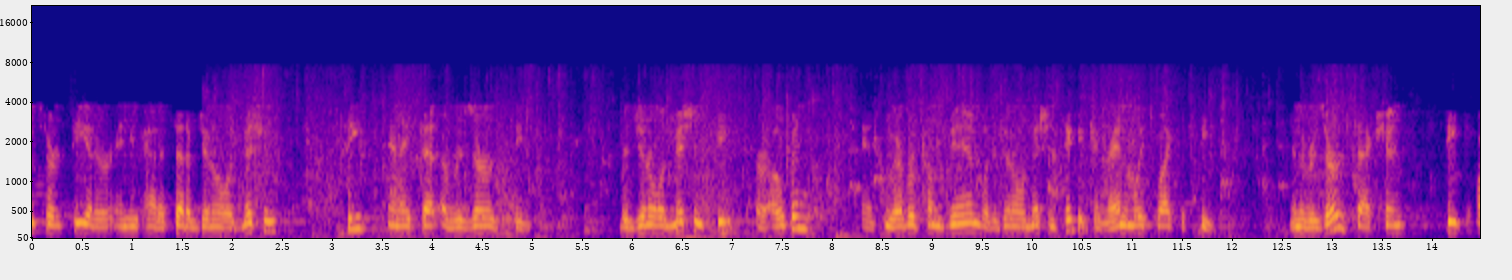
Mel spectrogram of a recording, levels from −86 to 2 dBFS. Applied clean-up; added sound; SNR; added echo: none; Bathtub (filling or washing); 19 dB; reverberation time 0.2 s.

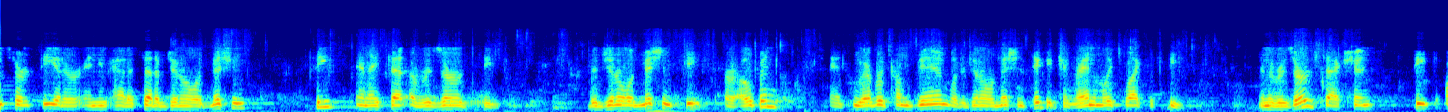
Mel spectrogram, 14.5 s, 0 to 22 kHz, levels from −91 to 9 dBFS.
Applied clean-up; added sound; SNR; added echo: neural separator model SepFormer DNS4.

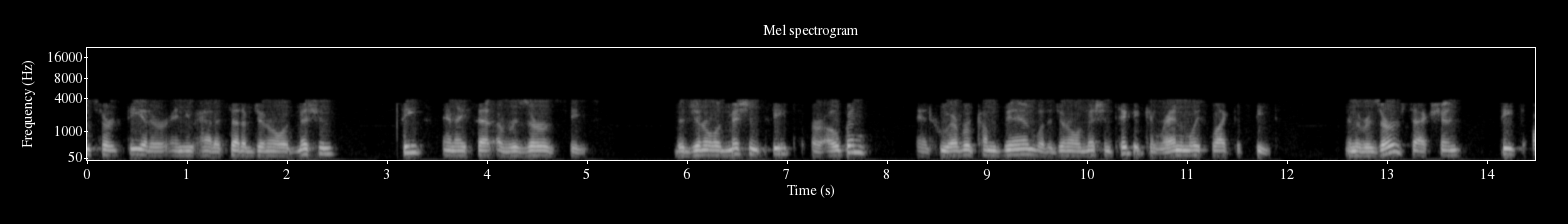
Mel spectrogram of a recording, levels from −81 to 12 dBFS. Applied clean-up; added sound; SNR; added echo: none; none; none; none.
